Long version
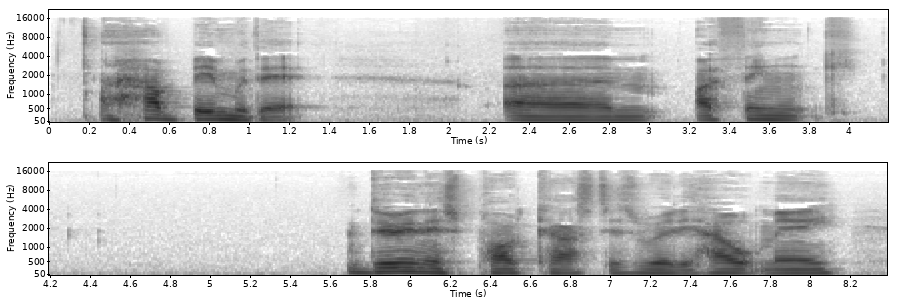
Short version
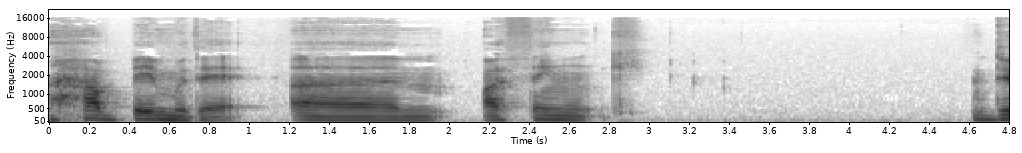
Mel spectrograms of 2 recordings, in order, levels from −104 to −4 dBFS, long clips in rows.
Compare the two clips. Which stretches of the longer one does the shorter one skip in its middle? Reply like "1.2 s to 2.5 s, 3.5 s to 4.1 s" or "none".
1.4 s to 2.2 s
